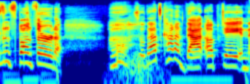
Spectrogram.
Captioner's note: panting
